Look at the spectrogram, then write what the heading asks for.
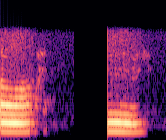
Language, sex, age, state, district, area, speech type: Manipuri, female, 30-45, Manipur, Chandel, rural, conversation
